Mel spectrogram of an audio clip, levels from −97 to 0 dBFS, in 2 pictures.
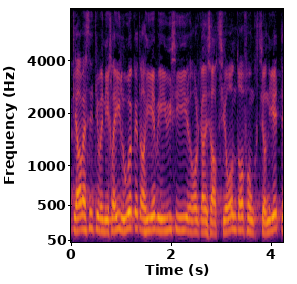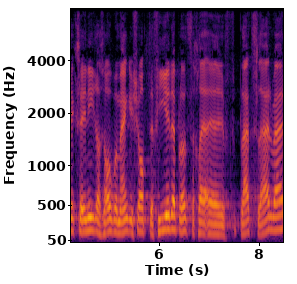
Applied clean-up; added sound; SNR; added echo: none; none; none; none.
